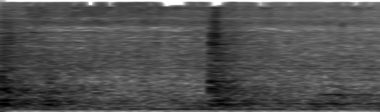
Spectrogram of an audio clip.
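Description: Spice paste fries in oil in a pan for an egg and dumur curry, giving a steady sizzle with one sharp stirring scrape partway through.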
